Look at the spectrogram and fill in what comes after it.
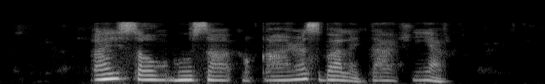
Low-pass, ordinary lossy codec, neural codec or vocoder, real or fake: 7.2 kHz; AAC, 32 kbps; codec, 16 kHz, 0.8 kbps, ZipCodec; fake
